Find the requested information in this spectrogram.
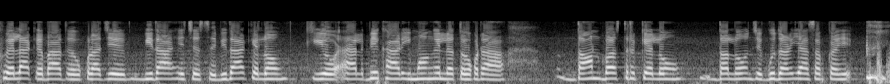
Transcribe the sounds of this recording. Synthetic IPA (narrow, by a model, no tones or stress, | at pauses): kʰwelakebad̪okɾad͡ʒebid̪ʱaɦet͡ʃʰɛsebid̪ʱakelũkioɛlbʱikʰaɾimɔŋɡelɛt̪ɔokɾa | d̪ənbəst̪ɾəkelũd̪əlõd͡ʒeɡud̪əɽijasəb̚kəɦi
